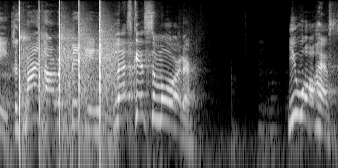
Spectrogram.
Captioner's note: gavel pounding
